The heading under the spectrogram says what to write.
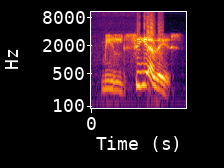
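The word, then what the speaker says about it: Milcíades: Aquí de pronto el lechero, cualquier persona que llama, tiene el nombre de Milciades, le decimos Milciades, no es Milciades. Es Milciades. El acento es esdrújulo.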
